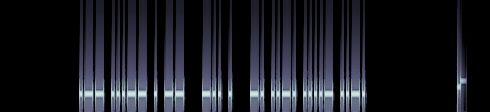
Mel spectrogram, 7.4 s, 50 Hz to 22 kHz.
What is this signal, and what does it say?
Morse code, heard as a keyed tone, about 32 wpm, 700 Hz. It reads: W3EM DE NF4F
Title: USA Callsign DE Callsign - 4 Characters - 30wpm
